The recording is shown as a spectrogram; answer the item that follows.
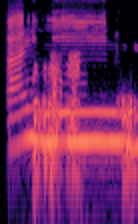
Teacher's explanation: Itu masuk bukan ai. Masih ada nunnya. Nunnya jangan dilewati. Nunnya masukin ke hidung.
